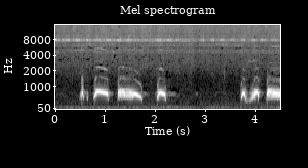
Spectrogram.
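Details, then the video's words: Dove crying in repeated hollow coo phrases, short clipped notes alternating with longer falling coos, a quiet gap midway, then a wavering coo and a held final note; a thin high hum runs throughout. "The sound of a dove crying សំឡេងសត្វលលកយំ"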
